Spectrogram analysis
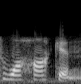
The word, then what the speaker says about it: Oaxacan: mean I think that is absolutely beautiful it's pronounced Oaxacan well Hawkins yeah I guess I had a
